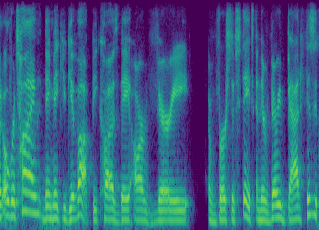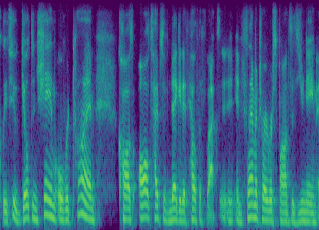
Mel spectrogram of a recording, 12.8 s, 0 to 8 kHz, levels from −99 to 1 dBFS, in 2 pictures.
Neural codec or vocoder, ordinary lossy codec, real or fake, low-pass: vocoder, 44.1 kHz, 80 mel bands, Vocos; Opus, 24 kbps; fake; 7.2 kHz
